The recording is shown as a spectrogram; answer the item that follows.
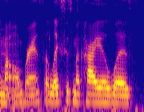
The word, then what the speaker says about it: Makiah: stage name okay um you said Alexis Makaya not Makia but magaya people do mispronounce this yeah do people misspell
